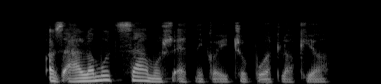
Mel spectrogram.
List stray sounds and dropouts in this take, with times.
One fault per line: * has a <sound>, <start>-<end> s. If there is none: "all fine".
all fine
